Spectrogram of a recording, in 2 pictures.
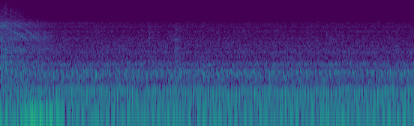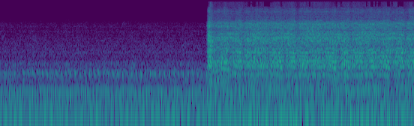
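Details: Toyota Corolla cranking steadily, about three beats a second for eight seconds, with sputtering exhaust but not catching; turns over but won't fire, owner later suspects it was flooded, as it ran after sitting a while.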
